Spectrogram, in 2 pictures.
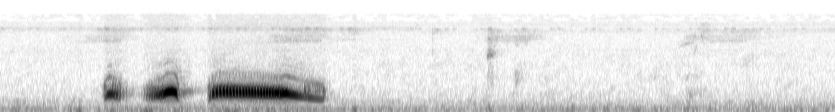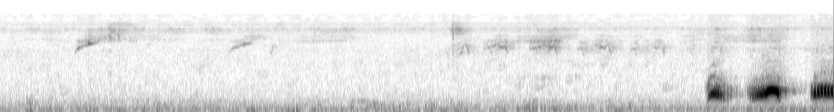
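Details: Spotted dove trained as a decoy for luring wild birds repeats its low three-part coo, two short notes and a long falling one, about seven seconds apart, in otherwise quiet surroundings.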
